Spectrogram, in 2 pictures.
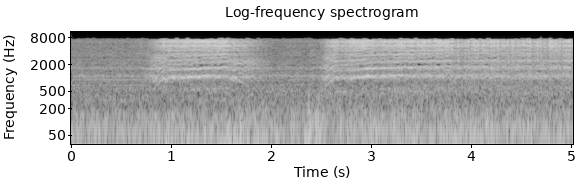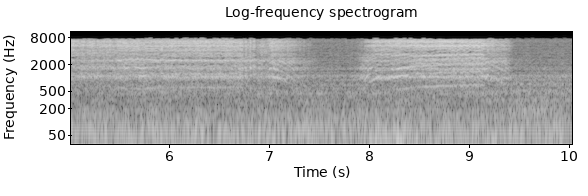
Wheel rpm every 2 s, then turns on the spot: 50, 100, 160, 100, 80.
none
